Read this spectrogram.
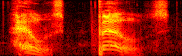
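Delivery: lightly voiced shipwright, a touch unsteady; dizzy shipwright exclaiming. A narrator's reading. Shipwright reeling from the cursed box, mild startled oath. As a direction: blurt it out while reeling. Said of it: "he uttered, stumbling this way and that".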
